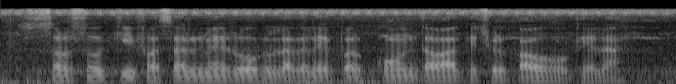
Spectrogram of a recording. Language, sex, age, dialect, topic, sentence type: Bhojpuri, male, 18-24, Western, agriculture, question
